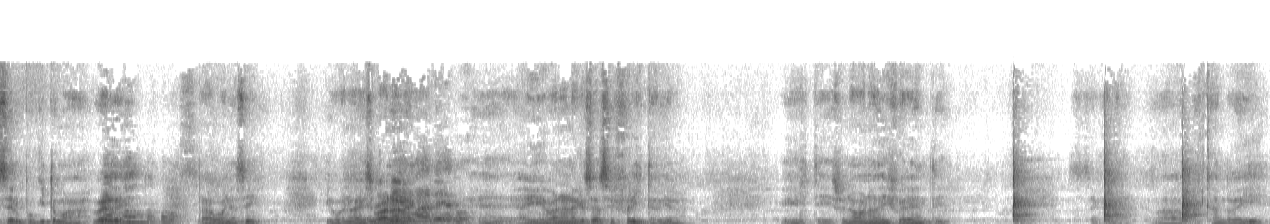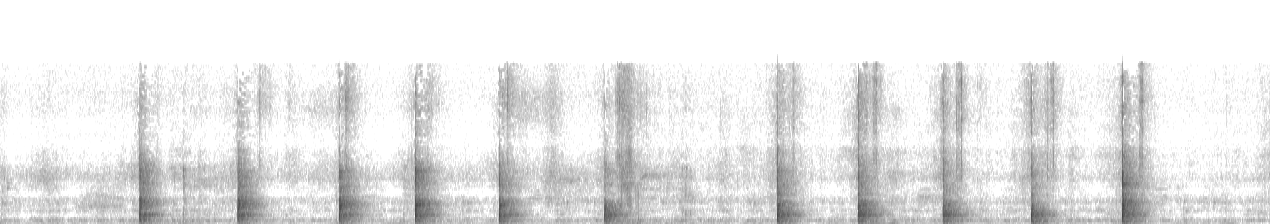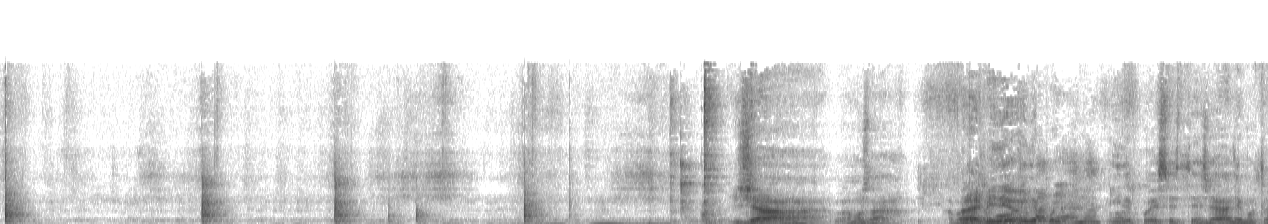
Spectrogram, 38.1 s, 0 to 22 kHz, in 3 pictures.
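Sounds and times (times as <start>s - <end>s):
knife slicing plantain: 18.7s - 19.1s, 20.4s - 24.2s, 25.4s - 25.8s, 28.7s - 29.8s.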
